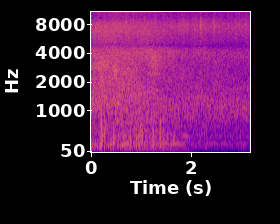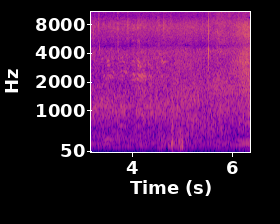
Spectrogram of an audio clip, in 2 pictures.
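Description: Small flames crackle softly in burning grass.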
